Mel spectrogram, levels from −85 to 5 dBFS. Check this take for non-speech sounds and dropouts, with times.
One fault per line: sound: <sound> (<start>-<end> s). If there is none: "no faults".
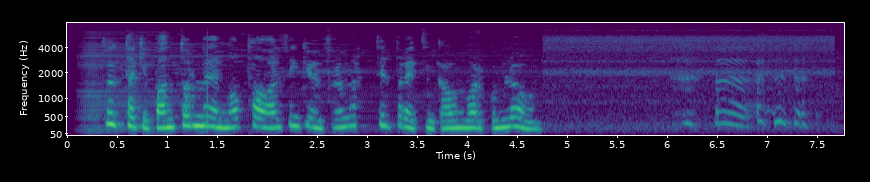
sound: laugh (6.0-7.6 s)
